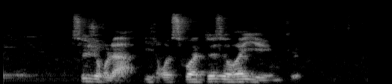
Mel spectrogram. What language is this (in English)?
French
